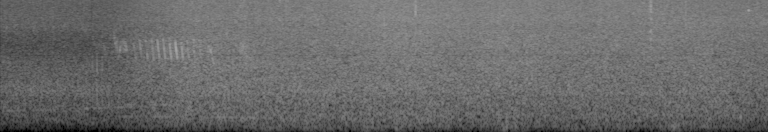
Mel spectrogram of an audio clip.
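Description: Steady rushing noise of wind outdoors, growing louder about a second in, with a brief faint run of rapid ticking soon after.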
